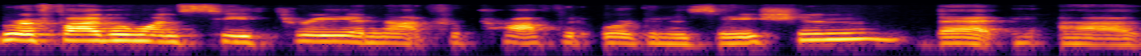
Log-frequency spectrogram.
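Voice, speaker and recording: A woman's very deep, low pitch with lively intonation. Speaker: community education event host. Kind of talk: webinar host introduction. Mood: warm, grateful. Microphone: video call.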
